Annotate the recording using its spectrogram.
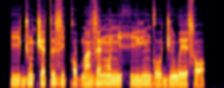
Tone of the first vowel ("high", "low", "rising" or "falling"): low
